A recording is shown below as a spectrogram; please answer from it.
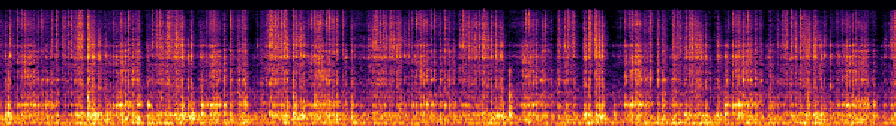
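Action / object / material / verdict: scrape / grooved wooden block / wood / none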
